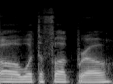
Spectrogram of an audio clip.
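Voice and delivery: ordinary delivery

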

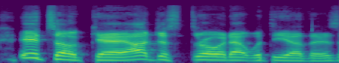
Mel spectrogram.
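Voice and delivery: plain

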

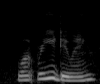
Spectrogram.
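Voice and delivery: ordinary delivery

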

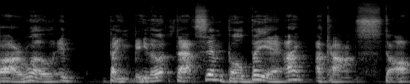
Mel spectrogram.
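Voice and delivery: put-on old sea-dog pirate accent, "arr" and all. A crewman, told to stop talking that way, replies; pirate accent. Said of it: "it's a pirate accent".

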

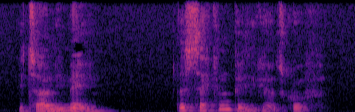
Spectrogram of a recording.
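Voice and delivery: soft-spoken. The second billy goat Gruff answers the roaring troll, in a rather soft voice. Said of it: "spoke in a rather soft voice".

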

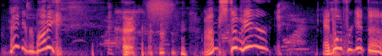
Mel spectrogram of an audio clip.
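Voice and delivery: very high, squeaky cartoon voice, pitch swooping around. Joking about how a voice in a story spoke, in Mickey Mouse voice. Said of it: "But did he say it like in the voice of Mickey Mouse?".

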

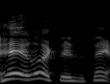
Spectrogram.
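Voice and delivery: high, loud surfer-dude voice. Speaker retells their dad's remark, making dad sound like a surfer dude. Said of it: "I make my dad sound like a surfer".

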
